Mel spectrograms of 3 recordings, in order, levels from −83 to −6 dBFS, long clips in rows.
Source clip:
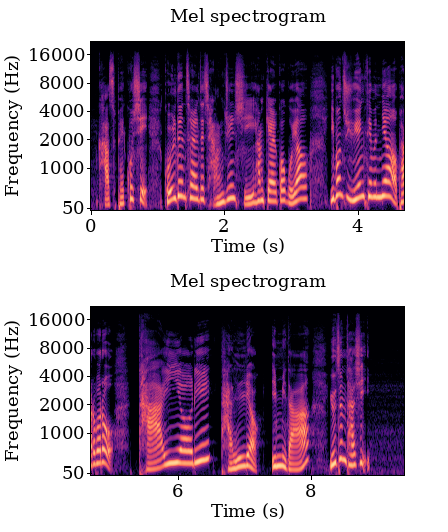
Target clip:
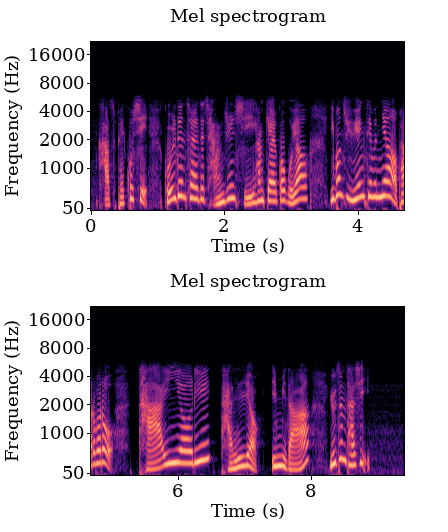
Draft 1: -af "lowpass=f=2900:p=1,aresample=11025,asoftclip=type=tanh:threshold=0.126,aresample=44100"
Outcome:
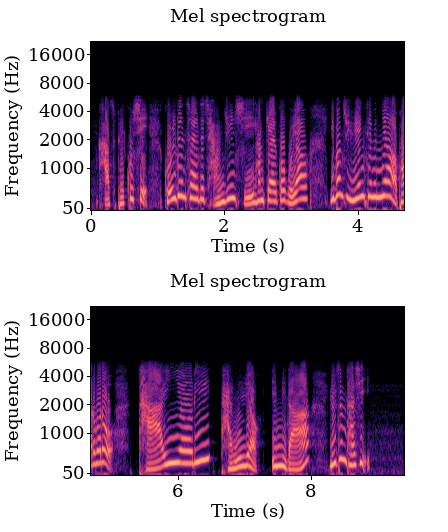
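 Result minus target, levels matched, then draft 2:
saturation: distortion +14 dB
-af "lowpass=f=2900:p=1,aresample=11025,asoftclip=type=tanh:threshold=0.422,aresample=44100"

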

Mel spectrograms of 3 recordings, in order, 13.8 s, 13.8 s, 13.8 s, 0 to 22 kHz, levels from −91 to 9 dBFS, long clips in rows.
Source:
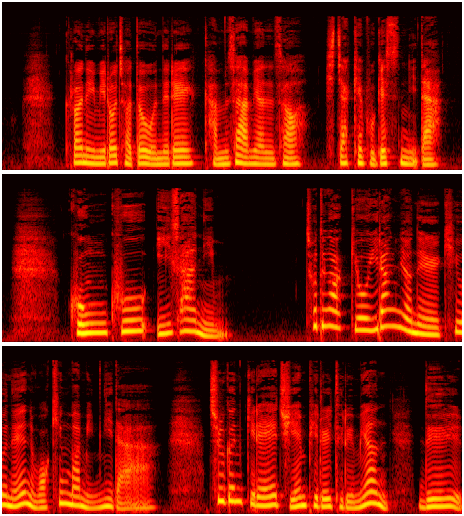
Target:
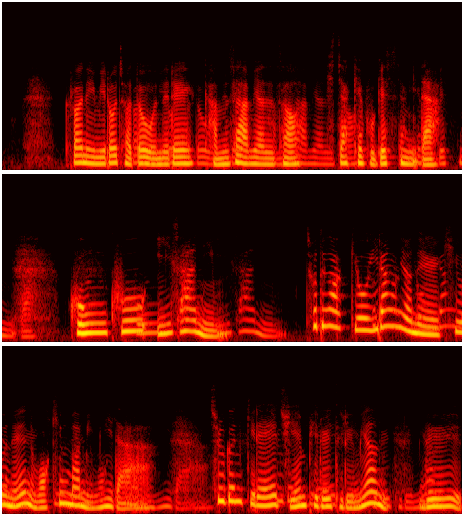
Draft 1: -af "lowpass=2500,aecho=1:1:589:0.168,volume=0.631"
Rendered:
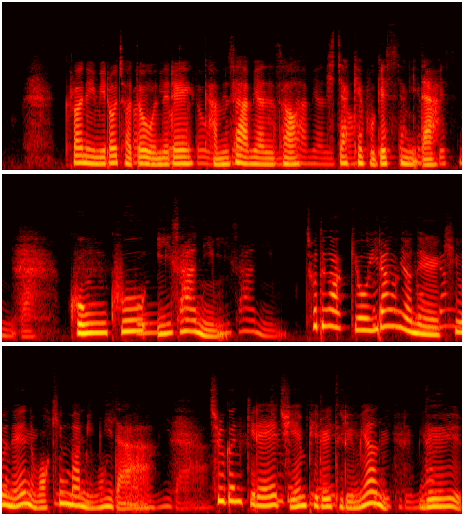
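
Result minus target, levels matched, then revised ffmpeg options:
2 kHz band +6.5 dB
-af "lowpass=1200,aecho=1:1:589:0.168,volume=0.631"

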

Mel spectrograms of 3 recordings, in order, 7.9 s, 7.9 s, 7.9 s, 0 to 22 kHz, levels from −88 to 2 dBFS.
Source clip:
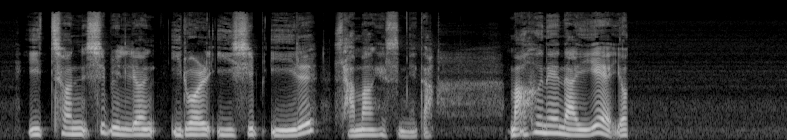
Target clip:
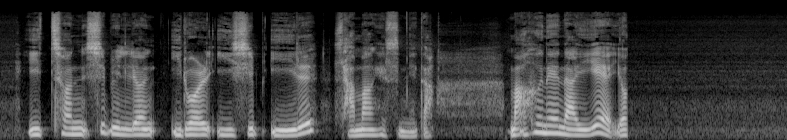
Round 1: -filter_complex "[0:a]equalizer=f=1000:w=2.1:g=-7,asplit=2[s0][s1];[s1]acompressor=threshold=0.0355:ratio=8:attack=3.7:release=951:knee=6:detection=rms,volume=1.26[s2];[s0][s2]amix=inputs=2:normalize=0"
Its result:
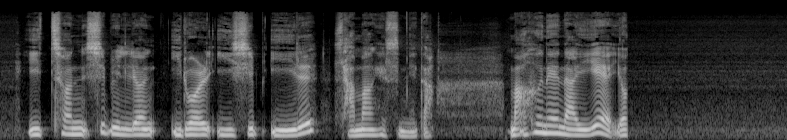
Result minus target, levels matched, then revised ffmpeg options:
1 kHz band -3.5 dB
-filter_complex "[0:a]asplit=2[s0][s1];[s1]acompressor=threshold=0.0355:ratio=8:attack=3.7:release=951:knee=6:detection=rms,volume=1.26[s2];[s0][s2]amix=inputs=2:normalize=0"

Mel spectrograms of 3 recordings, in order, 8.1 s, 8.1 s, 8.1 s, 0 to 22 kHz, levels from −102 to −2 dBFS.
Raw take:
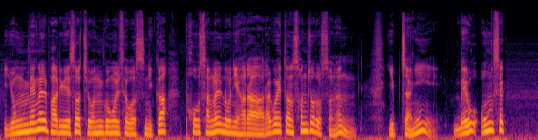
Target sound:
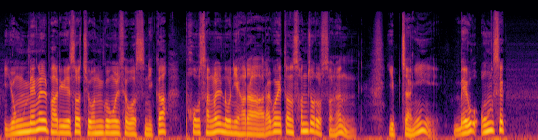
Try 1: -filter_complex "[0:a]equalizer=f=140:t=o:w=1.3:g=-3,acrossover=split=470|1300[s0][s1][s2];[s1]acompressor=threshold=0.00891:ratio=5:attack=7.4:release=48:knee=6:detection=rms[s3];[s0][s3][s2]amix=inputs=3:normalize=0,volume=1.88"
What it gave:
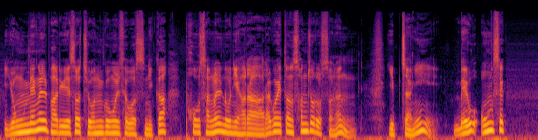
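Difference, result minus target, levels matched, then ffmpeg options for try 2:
compression: peak gain reduction +7 dB
-filter_complex "[0:a]equalizer=f=140:t=o:w=1.3:g=-3,acrossover=split=470|1300[s0][s1][s2];[s1]acompressor=threshold=0.0237:ratio=5:attack=7.4:release=48:knee=6:detection=rms[s3];[s0][s3][s2]amix=inputs=3:normalize=0,volume=1.88"

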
